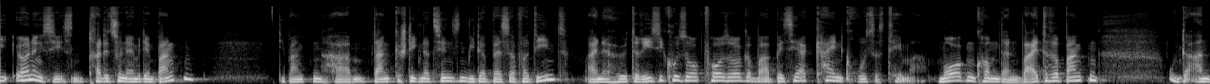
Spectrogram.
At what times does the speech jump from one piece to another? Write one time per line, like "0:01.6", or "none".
none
